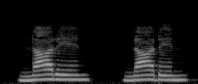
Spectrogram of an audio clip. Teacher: 和后面的 in 之间做一个小小的连读，辅加元的连读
